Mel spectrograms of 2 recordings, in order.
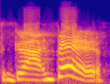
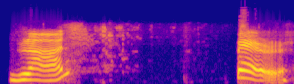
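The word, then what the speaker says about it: grand-père: यस, ग्रैंड पेर। Very good. ग्रैंड पेर। Okay, ग्रैंड पेर।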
